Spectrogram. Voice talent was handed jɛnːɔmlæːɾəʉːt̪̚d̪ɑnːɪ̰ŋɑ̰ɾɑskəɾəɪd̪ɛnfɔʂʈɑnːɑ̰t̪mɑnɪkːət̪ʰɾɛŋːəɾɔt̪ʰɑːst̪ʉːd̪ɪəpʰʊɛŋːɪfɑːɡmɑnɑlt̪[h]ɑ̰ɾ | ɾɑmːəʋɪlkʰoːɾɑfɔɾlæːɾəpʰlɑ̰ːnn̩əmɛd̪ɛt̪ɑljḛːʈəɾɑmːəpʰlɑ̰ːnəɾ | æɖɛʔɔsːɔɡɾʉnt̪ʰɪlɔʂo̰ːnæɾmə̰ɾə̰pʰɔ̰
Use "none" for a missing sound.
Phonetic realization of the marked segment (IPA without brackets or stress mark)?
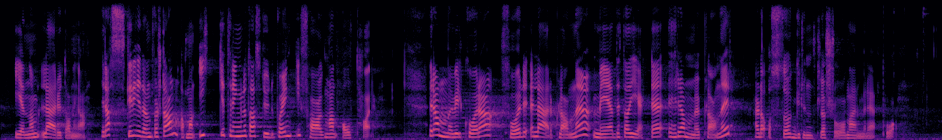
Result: h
